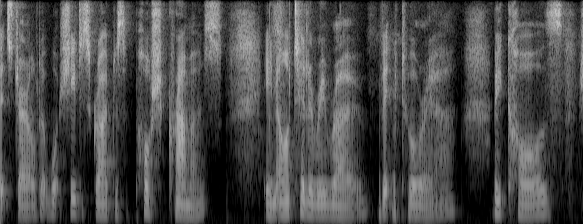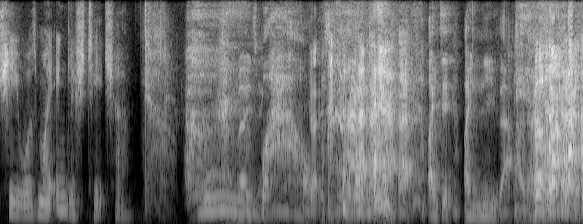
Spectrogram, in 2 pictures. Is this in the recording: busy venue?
no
